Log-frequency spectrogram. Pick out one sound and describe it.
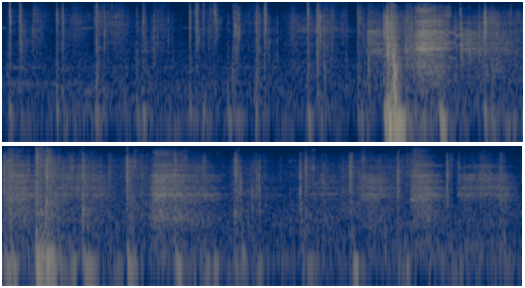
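Footsteps creak softly on wooden floorboards.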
